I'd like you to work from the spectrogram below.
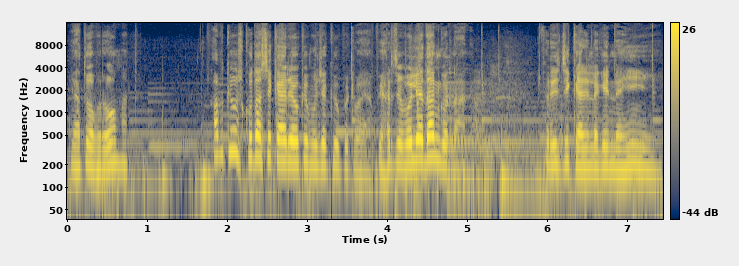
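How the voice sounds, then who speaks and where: A man with a high voice preaches a devotional sermon. He tells a saint's story and keeps calling the congregation to respond, and his voice climbs higher and grows impassioned when he speaks the saint's words. Soft music plays faintly behind him. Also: normal speed.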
